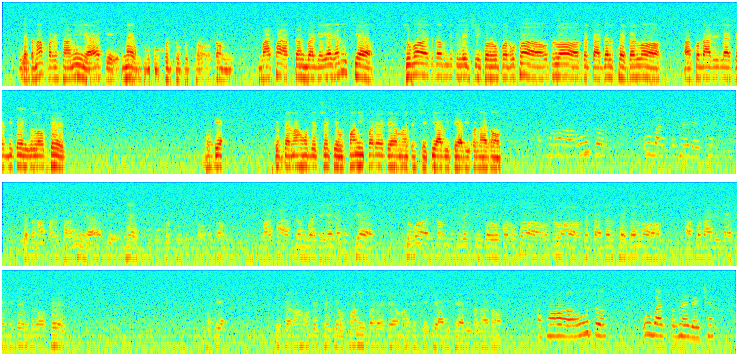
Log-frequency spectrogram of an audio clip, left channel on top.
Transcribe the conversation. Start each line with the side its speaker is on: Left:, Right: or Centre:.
Left: एतना परेशानी यै कि नहि पुछो पुछोम बच्छा बजया जानै छियै सुबह एकदम निकले छी पर उपर उठा उटल त काटल फेेकल आ कोदारी लए क निकलि गेलहुँ खेत ओत केनाहु जे छै पानी पर जे ह जे छै त्यारी तैयारी बनाक
Right: हँ ओ तऽ ओ बात तऽ भए जाइ छै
